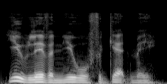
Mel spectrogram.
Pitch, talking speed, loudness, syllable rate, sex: 100 Hz, 250 wpm, -15 LUFS, 5.3 syllables/s, male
